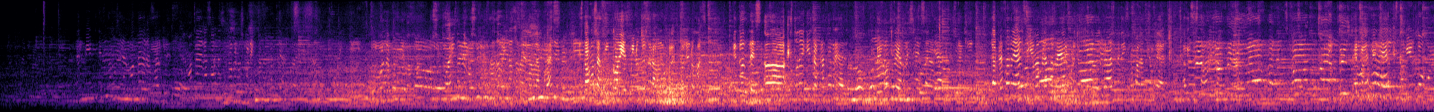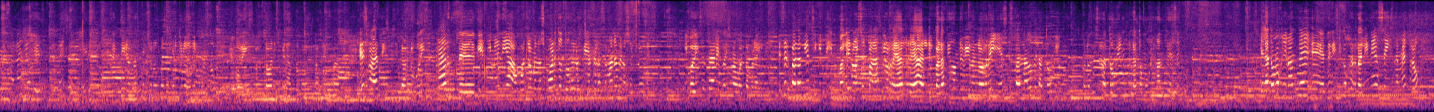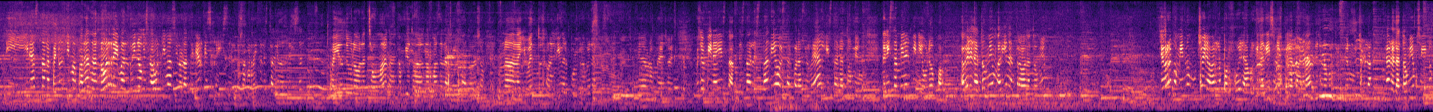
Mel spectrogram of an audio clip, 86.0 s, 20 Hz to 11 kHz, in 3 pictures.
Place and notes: On the Mont des Arts, a big pedestrian square, tourist guide in spanish.
Bruxelles, Belgium, 25 August, 11:30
